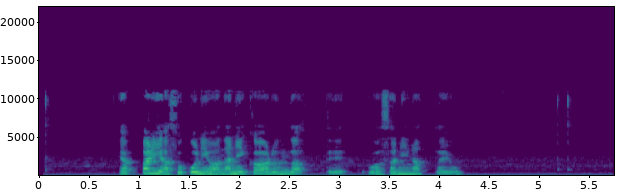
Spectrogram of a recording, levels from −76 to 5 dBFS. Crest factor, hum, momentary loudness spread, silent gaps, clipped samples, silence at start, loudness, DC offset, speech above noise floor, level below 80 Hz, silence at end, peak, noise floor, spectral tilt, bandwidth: 20 dB; none; 13 LU; none; under 0.1%; 0.8 s; -26 LUFS; under 0.1%; 30 dB; -64 dBFS; 1.5 s; -8 dBFS; -56 dBFS; -5 dB/octave; 11.5 kHz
